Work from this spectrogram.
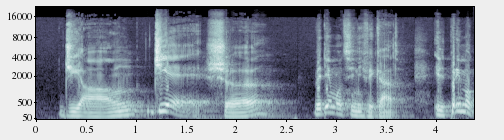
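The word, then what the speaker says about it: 蔣介石: questo nome in cantonese, ma conosco il cinese mandarino e il nome in cinese mandarino viene pronunciato Jiang Jieshi. Jiang Jieshi.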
